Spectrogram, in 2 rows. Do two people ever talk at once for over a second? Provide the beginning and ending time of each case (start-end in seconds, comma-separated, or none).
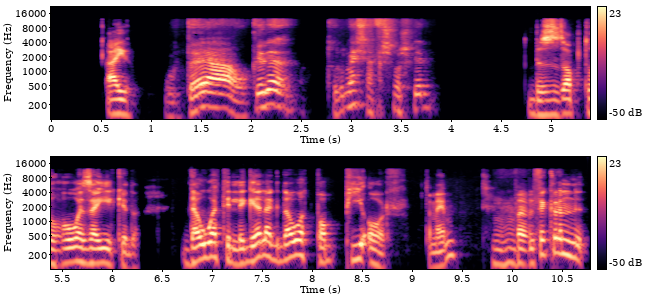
none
